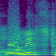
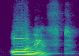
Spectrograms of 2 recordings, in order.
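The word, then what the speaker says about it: honest: হ তো এখানে আমরা হনেস্ট বলছি না অনেস্ট মানে এইচ এর উচ্চারণ সাইলেন্ট আছে এবং সেটা ভাওয়েল সাউন্ড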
